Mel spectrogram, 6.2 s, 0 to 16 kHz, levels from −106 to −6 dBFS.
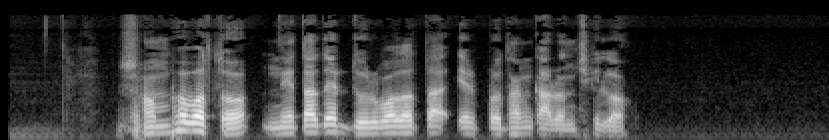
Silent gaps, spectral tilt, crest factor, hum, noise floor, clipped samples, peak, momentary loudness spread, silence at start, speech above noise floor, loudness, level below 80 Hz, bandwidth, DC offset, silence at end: none; -7 dB/octave; 24 dB; none; -77 dBFS; under 0.1%; -2 dBFS; 15 LU; 0.9 s; 53 dB; -24 LUFS; -64 dBFS; 11.5 kHz; under 0.1%; 1.55 s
